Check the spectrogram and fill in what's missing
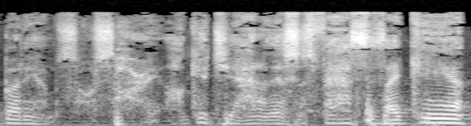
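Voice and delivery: hushed, urgent stage whisper; whispered apology. Retold or imitated. Officer secretly reassuring the humiliated boy, conspiratorial whisper. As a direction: whisper it low into the boy's ear. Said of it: "I went down and whispered".

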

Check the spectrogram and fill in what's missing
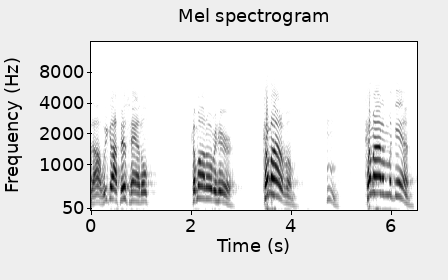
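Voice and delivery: loud, high, brash mock exorcism; cocky disciples. Disciples to demon, commanding it out in a loud, brash mock voice. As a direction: ham up the overconfident disciples shouting at the spirit.

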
